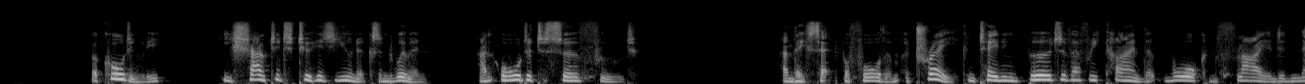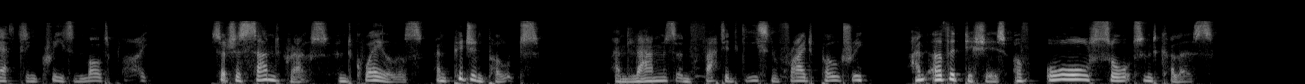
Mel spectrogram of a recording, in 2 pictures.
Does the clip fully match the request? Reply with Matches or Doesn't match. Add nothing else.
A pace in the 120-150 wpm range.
Matches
